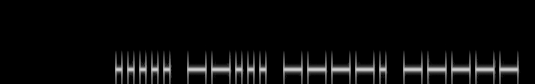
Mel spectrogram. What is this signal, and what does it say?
Morse code, heard as a keyed tone, about 20 wpm, 700 Hz. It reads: 5790
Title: Numbers - 4-Digit 20wpm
